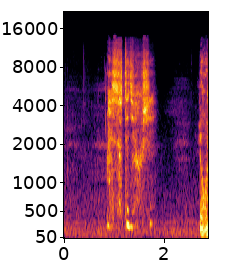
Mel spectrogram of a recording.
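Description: A young woman murmurs weakly up close.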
